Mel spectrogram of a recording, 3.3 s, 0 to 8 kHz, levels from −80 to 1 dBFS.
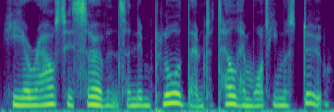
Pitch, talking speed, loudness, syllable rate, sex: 200 Hz, 250 wpm, -17 LUFS, 5.9 syllables/s, female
